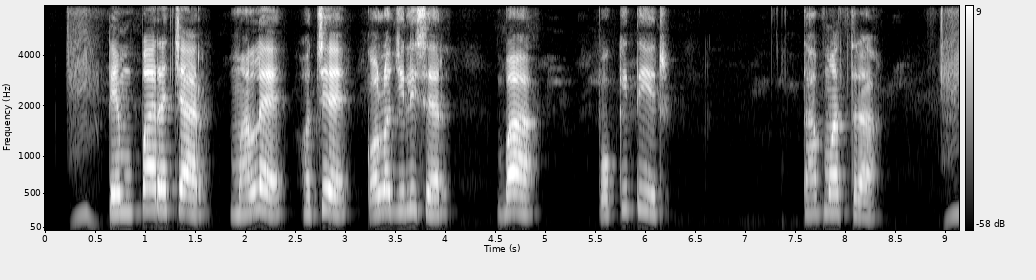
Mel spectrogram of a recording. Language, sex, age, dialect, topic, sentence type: Bengali, male, 18-24, Jharkhandi, agriculture, statement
